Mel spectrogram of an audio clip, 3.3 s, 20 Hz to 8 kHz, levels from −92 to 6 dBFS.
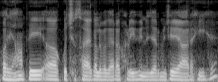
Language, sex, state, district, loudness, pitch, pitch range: Hindi, male, Chandigarh, Chandigarh, -16 LUFS, 125 Hz, 120-135 Hz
